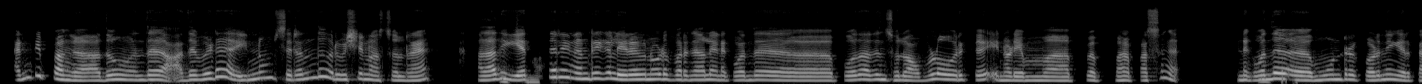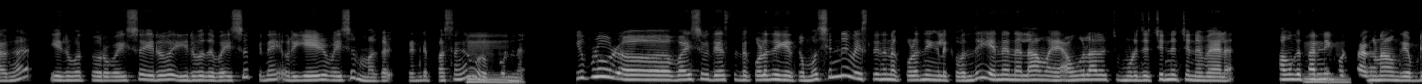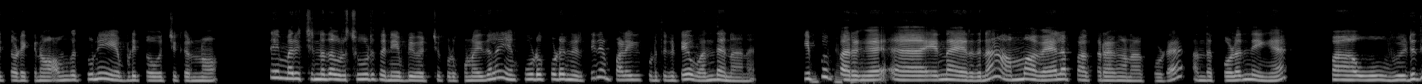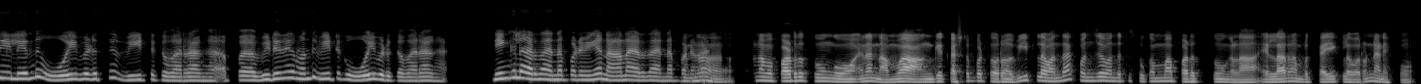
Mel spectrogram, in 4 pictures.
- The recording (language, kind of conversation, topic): Tamil, podcast, குடும்பம் உங்கள் நோக்கத்தை எப்படி பாதிக்கிறது?
- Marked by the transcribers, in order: other background noise; in Malayalam: "பறஞ்சாலும்"; drawn out: "வந்து"; other noise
